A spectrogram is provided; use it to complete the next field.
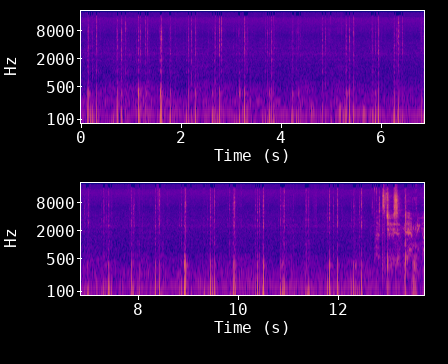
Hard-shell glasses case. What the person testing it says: it's a glass's case so it's Hollow but it's small and it's got kind of a hard shell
